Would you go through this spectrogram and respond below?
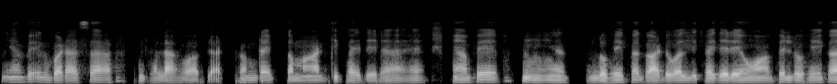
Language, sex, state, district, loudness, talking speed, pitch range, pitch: Hindi, male, Himachal Pradesh, Shimla, -22 LUFS, 205 wpm, 95-105 Hz, 100 Hz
